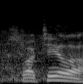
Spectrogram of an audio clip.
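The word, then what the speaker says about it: Sáttítla: I mispronounced it the first time. Swatila Highlands in Northern California.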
